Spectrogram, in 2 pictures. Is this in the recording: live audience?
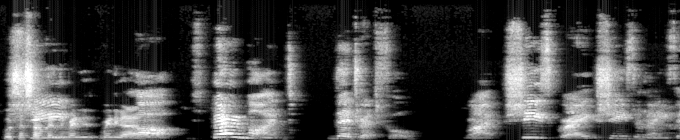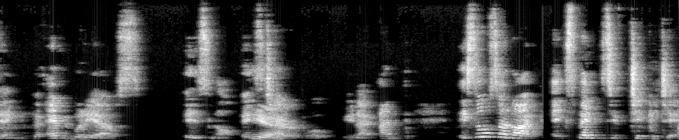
no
